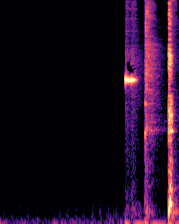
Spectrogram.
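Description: Near silence on a gated microphone. About a second and a half in there is a short, hissing intake of breath with a faint whistle, and a second one just after.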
